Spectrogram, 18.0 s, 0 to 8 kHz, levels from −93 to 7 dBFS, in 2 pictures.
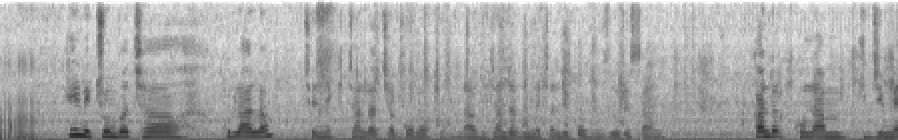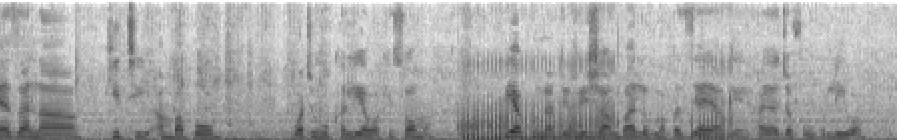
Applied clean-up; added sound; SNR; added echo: none; Engine + Growling; 7 dB; none.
